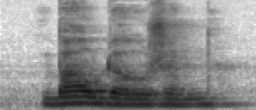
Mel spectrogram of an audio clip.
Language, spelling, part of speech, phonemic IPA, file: Dutch, bouwdozen, noun, /ˈbɑudozə(n)/, Nl-bouwdozen.ogg
- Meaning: plural of bouwdoos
